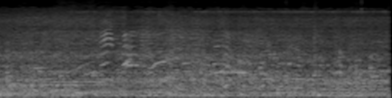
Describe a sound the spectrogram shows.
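Children squeal on a spinning ride.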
